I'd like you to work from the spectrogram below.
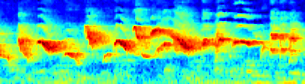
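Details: Chopi blackbird from Bahia, a young bird, in autumn: a short, loud, continuous phrase of rich rolling whistles and squawky slurs sweeping up and down.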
